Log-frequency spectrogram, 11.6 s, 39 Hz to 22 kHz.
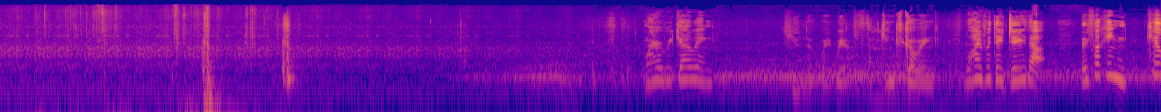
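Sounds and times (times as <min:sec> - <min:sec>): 
car engine starting and car pulling away: 0:00.0 - 0:11.6
car door slams: 0:01.8 - 0:03.0
speech: 0:06.5 - 0:07.2, 0:07.9 - 0:11.6.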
